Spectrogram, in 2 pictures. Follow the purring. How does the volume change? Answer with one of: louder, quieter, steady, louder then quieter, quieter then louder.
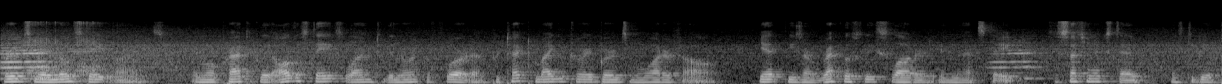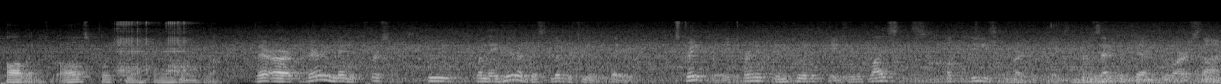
louder.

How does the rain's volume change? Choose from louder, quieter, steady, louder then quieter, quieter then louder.
quieter then louder.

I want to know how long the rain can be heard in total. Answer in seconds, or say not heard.
24 s.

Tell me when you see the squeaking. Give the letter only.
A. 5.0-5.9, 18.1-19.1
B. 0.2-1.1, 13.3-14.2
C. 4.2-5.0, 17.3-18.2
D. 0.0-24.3
B.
